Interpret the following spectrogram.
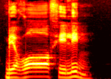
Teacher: وما اللہ، اللہ کا لام زبر کی وجہ سے پر پڑھا جائے گا، اس کے اوپر کھڑی زبر بھی ہے، ایک الف کی مقدار کے برابر کھینچ کر پڑھیں گے، ہو کو کھینچنا نہیں۔ بغافلن، غائن مستعلیہ ہے، پر پڑھا جائے گا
